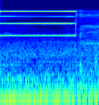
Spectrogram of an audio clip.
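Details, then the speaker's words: Logic probe touched to ground while checking fuses on a cranks-but-won't-start Ford Focus with a suspected fuel problem. A steady electronic tone holds about a second, then cuts off; this is the probe's dull ground signal (green light). "If we touch a ground, green light and a dull noise."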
